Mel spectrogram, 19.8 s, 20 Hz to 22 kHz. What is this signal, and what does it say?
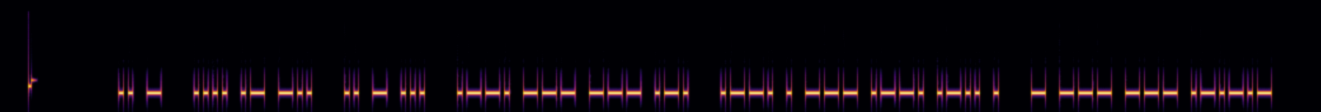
Morse code, heard as a keyed tone, about 17 wpm, 700 Hz. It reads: IT HAD ITS POOR PEOPLE TOO.
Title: Sentences from Top 1000 Words 17wpm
